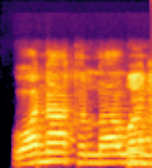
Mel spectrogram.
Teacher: আইনটা গলাটা চেপে পড়তে হবে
